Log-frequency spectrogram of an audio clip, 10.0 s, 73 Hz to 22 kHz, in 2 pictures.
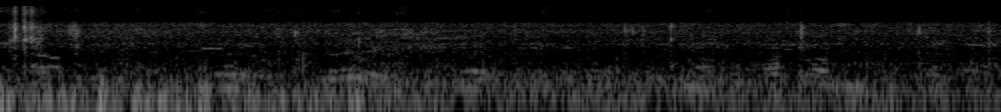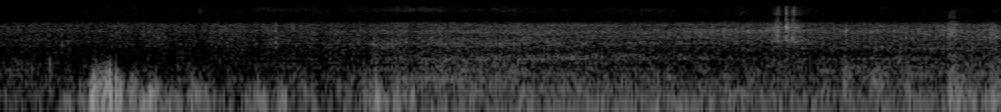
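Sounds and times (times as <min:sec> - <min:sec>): engine idling: 0:06.3 - 0:10.0.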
